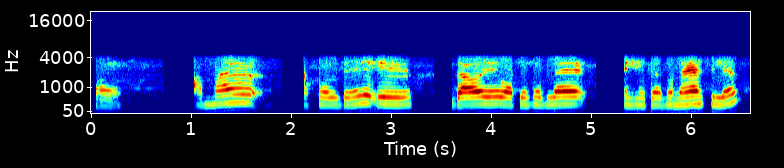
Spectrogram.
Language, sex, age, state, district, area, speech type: Assamese, female, 30-45, Assam, Majuli, urban, conversation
